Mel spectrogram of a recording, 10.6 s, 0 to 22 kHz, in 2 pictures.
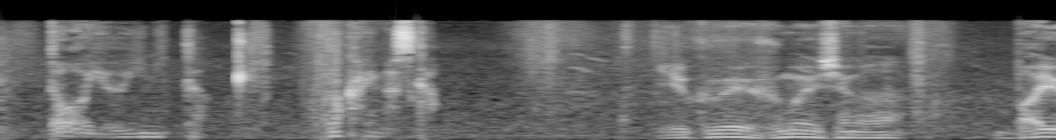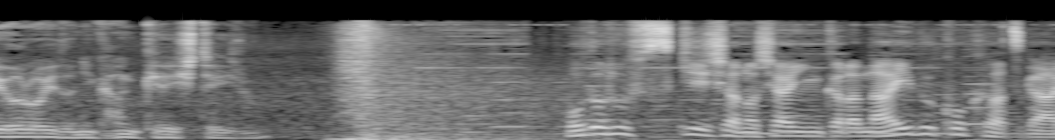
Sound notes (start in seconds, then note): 7.1 papers printing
